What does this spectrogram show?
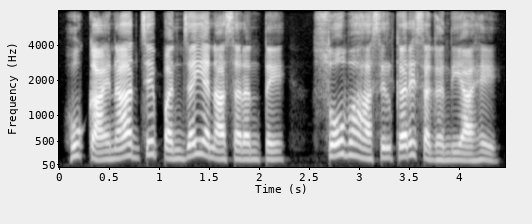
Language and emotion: Sindhi, neutral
